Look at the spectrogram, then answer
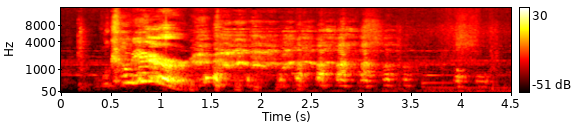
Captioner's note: dad laughing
